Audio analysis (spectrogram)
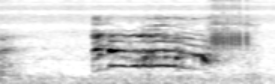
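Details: House cat greeting its owner on arrival home, indoors: a loud, rich harmonic meow of about a second with a wavering, slightly rising-then-falling pitch and a brief breathy tail, after a woman says hello.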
